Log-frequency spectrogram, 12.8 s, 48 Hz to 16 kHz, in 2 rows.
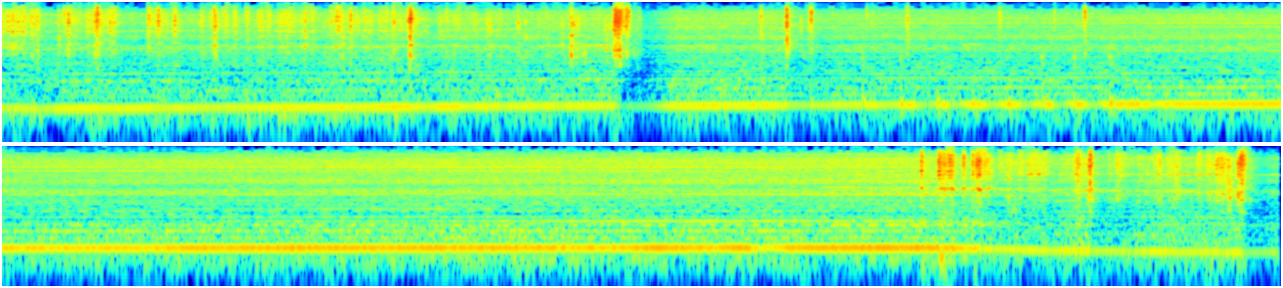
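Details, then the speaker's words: Juicer steady motor hum near 200 Hz with scattered sharp cracks and rattles as cherries with pits still in them are ground up inside. "And if you guys can hear, my cherries still have pits in them, so you can hear them grinding up in the machine."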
